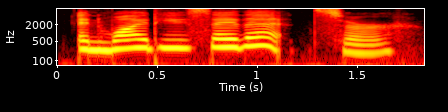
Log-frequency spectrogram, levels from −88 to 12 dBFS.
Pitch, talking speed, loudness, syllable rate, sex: 270 Hz, 230 wpm, -15 LUFS, 4.5 syllables/s, female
